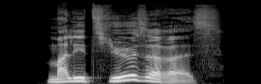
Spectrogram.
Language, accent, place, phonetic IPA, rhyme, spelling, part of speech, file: German, Germany, Berlin, [ˌmaliˈt͡si̯øːzəʁəs], -øːzəʁəs, maliziöseres, adjective, De-maliziöseres.ogg
- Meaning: strong/mixed nominative/accusative neuter singular comparative degree of maliziös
